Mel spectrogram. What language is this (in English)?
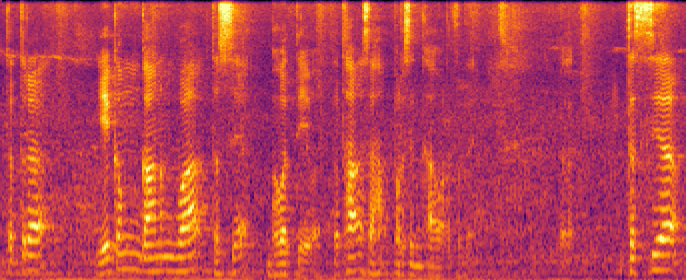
Sanskrit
